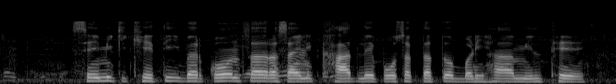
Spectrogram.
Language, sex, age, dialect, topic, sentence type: Chhattisgarhi, male, 18-24, Northern/Bhandar, agriculture, question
